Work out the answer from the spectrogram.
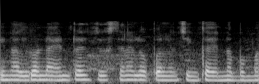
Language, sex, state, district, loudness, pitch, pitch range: Telugu, female, Telangana, Nalgonda, -16 LUFS, 205 Hz, 195-210 Hz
